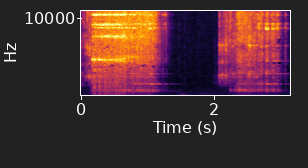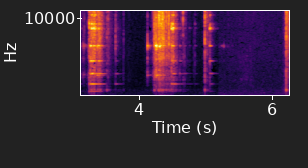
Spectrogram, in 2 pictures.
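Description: Dark and white couverture chocolate callets poured into a glass bowl, the hard little pieces rattling against the glass and each other. One long pour lasts about a second, followed by shorter pours around two, three and four seconds in.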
